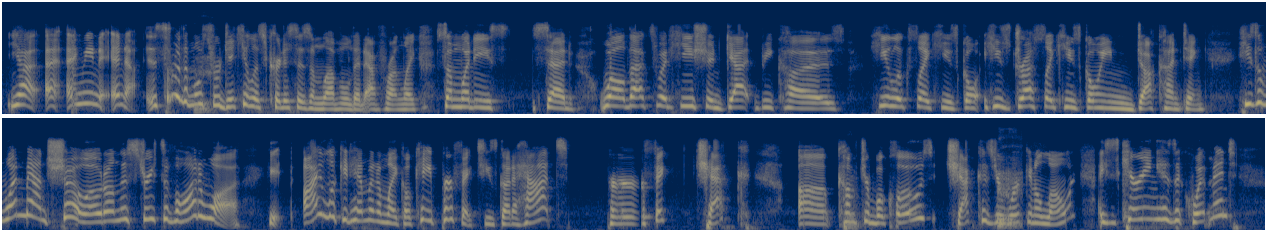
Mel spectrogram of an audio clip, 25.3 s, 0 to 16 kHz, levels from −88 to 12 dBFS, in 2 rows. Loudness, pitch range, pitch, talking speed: -26 LUFS, 215-325 Hz, 255 Hz, 175 wpm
